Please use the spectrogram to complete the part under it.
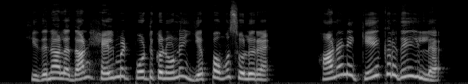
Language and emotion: Tamil, angry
